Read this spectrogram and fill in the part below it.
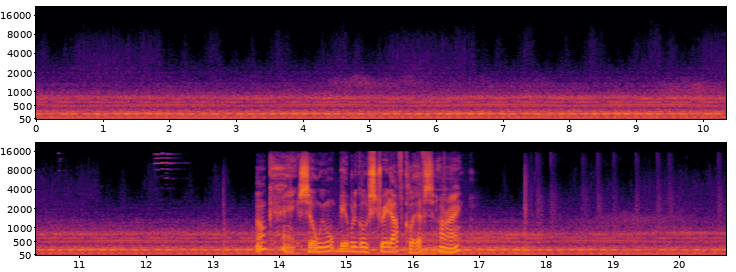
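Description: A hovering drone hums steadily.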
